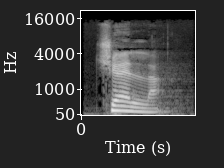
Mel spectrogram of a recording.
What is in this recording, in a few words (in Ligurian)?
"cella", dialettu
